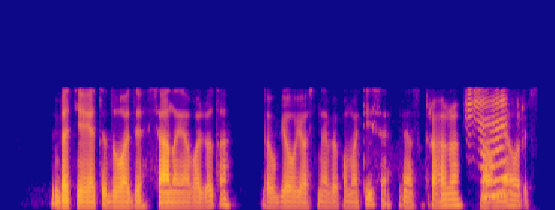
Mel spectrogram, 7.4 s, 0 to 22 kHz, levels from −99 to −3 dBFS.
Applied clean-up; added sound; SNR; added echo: neural mask model Resemble Enhance denoiser.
